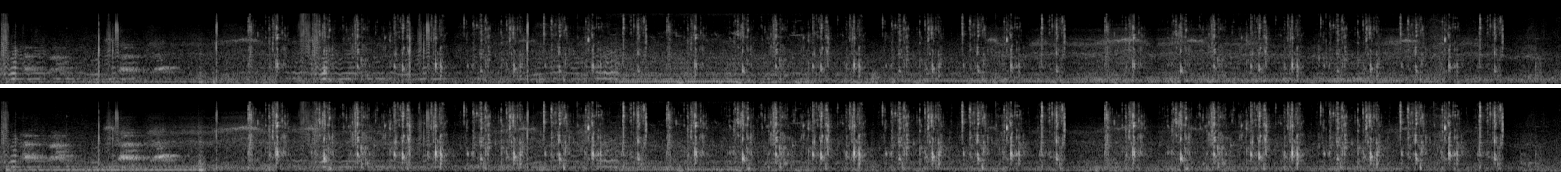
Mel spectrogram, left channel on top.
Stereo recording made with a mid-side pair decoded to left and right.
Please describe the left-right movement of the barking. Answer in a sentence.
You can hear the barking stay put.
